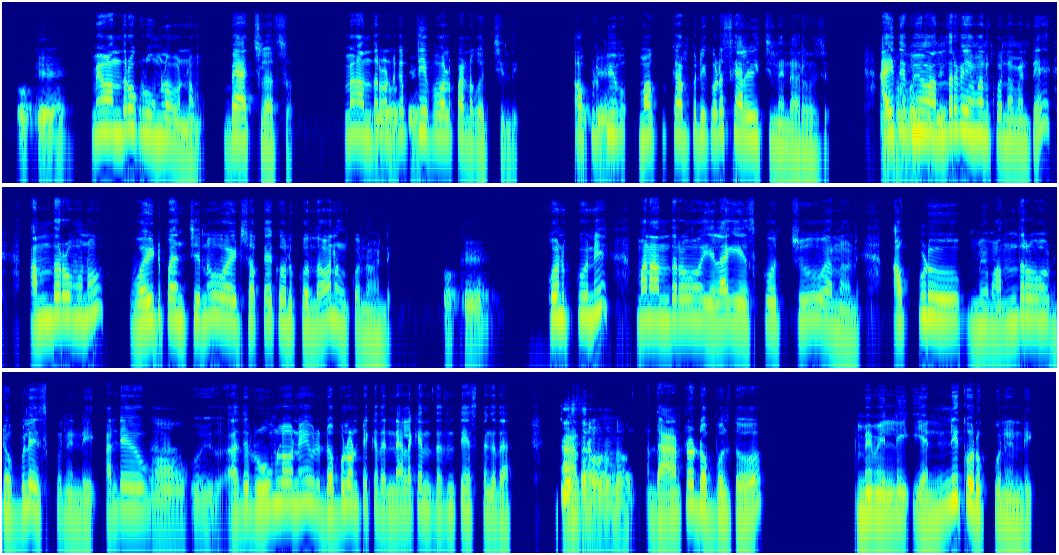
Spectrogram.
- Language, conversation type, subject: Telugu, podcast, పండుగల్లో సంప్రదాయ దుస్తుల ప్రాధాన్యం గురించి మీ అభిప్రాయం ఏమిటి?
- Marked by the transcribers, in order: in English: "రూమ్‌లో"; in English: "కంపెనీ"; in English: "వైట్"; in English: "వైట్"; other background noise; in English: "రూమ్‌లోనే"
